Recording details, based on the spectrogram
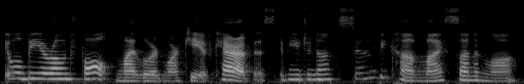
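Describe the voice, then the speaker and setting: A woman's voice: medium pitch, expressive, normal speed, a bit bright, close to an everyday voice. Woman voicing a gracious, stately storybook king.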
